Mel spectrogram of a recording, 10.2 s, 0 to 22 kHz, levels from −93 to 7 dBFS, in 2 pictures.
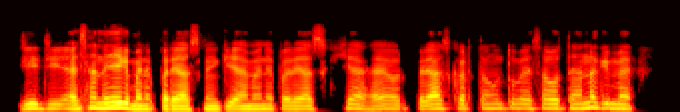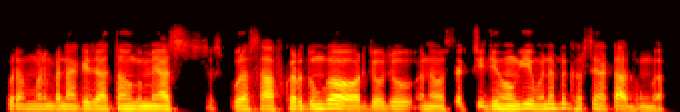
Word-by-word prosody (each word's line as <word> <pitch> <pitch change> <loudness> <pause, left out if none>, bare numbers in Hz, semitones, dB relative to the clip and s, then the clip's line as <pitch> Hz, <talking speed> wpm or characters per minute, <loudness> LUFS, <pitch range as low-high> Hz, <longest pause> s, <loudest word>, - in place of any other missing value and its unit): जी, 150 +3 +3
जी। 145 +1 -4
ऐसा 180 +6 +3
नहीं 175 +1 +8
है 180 - +11
कि 175 - +8
मैंने 130 -2 +3
प्रयास 120 -1 +4
नहीं 120 -2 +2
किया 115 0 0
है, 120 - +1
मैंने 130 +1 -1
प्रयास 125 0 -2
किया 150 -3 -3
है 125 +3 -3
और 140 0 -5
प्रयास 145 +2 0
करता 155 0 -6
हूँ 155 0 -5
तो 160 0 -6
ऐसा 150 +1 -4
होता 155 0 -1
है 155 - -1
ना 185 +2 +3
कि 165 -2 -2
मैं 145 -2 0 0.4
पूरा 130 0 -4
मन 130 -1 -5
बना 125 0 -2
के 125 0 -2
जाता 120 +1 -2
हूँ 125 0 +1
कि 120 - 0
मैं 120 0 +2
आज 120 -1 +2 0.3
स - - -19
पूरा 120 0 0
साफ 115 -1 -2
कर 130 -2 0
दूँगा 140 +3 +2
और 115 -5 +4
जो-जो 115 +2 -3
अनावश्यक 115 +1 -5
चीज़ें 120 +3 -3
होंगी, 130 +2 +2
उन्हें 140 0 -1
अपने 160 - -4
घर 130 -3 -7
से 140 +2 -6
हटा 125 - -1
दूँगा। 100 0 -8
130 Hz, 300 wpm, -23 LUFS, 120-145 Hz, 0.4 s, है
